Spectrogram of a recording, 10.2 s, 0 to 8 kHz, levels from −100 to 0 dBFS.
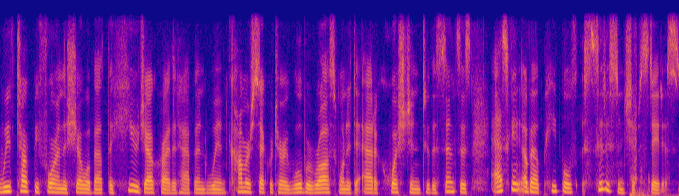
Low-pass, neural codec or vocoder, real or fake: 7.2 kHz; none; real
